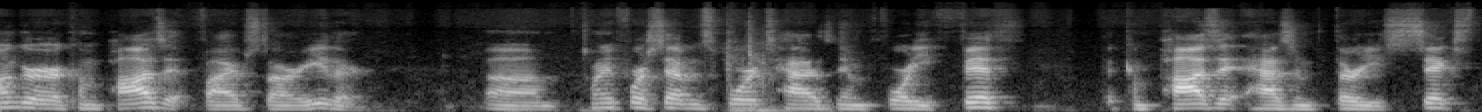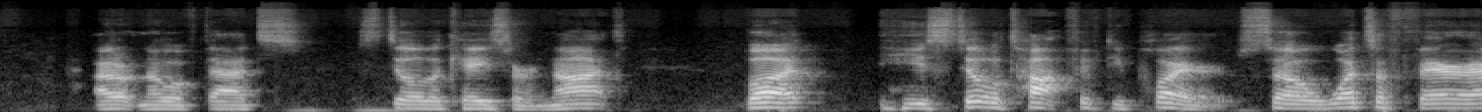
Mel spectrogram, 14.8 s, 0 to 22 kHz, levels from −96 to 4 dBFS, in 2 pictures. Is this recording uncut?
no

